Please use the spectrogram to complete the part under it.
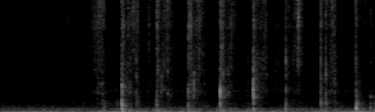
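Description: Tarot cards shuffled by hand at a fortune-telling reading, a series of soft, quick riffling flicks and slides over a low background hum, quiet and close.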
